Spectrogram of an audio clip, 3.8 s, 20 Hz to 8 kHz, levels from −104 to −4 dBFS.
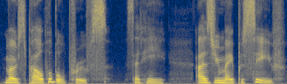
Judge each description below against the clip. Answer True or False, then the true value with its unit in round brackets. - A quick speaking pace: False (140 wpm)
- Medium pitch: True (175 Hz)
